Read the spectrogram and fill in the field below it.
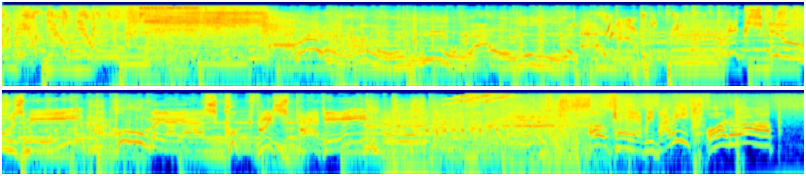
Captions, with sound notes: [sniffing] Excuse me, who may I ask cooked this patty? Okay everybody, order up!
